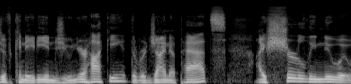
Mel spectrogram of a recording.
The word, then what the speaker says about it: Regina: Regina, Saskatchewan. The name of that city isn't pronounced like the woman's name, Regina. The I is pronounced I, not E. A helpful pronunciation guide. It rhymes with vagina.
